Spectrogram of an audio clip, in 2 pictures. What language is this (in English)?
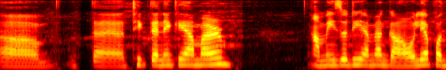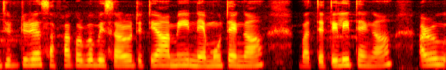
Assamese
